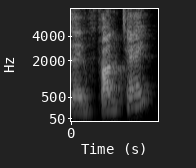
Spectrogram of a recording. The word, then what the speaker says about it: Infante: yes yes I want to make sure I pronounced your last name correctly it's a fante that is correct all right well thank you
